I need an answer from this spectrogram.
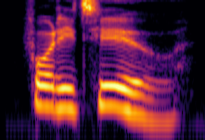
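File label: forty Two, english, female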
